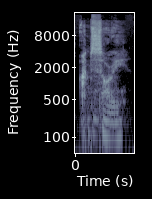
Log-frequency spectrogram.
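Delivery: soft, voiceless whisper. A narrator's reading. Woman apologizing as she lets go, whispered. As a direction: breathe the apology with no voice. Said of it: "she whispered".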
